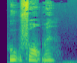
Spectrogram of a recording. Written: U-formet

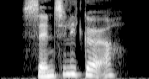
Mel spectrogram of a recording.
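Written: sanseliggørende

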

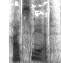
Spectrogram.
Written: retslærd

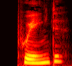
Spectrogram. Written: pointe

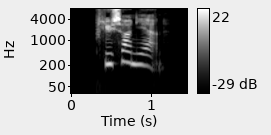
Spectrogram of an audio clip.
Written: plyshåndjern

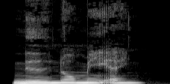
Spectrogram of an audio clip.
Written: nednormering

